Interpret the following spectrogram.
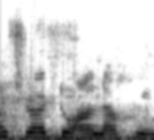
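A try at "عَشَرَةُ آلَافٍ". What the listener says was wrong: Asyarotu. Asya bukan ash, tapi asya. Kalau asyrotu itu belasan. Kalau 10 asya, hanya fathah. Asyaratu alafin.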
